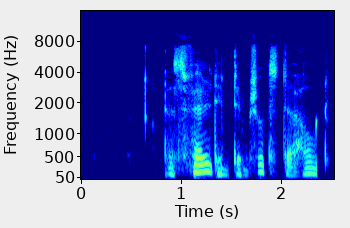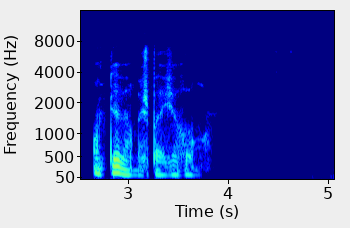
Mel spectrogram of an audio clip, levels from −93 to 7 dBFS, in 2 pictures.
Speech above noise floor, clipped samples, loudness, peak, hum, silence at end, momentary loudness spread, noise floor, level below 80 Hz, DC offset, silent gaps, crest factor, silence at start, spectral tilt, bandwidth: over 44 dB; under 0.1%; -46 LUFS; -24 dBFS; none; 1.25 s; 17 LU; under -90 dBFS; -78 dBFS; under 0.1%; none; 24 dB; 0.85 s; -5 dB/octave; 9.6 kHz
